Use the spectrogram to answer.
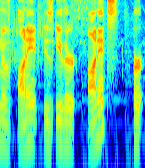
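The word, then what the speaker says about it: Onett: and one of my friends decided to say one at and I called him out on it so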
